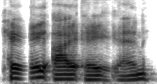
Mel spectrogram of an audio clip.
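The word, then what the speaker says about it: Kian Egan: Yeah, Kianegan. All right, spell that again for me. Ian Kian. Last name Egan, like Luke Egan.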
